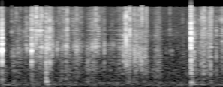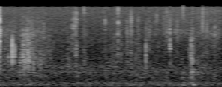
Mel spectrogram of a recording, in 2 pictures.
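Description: Flaky bread crackles as hands tear it apart.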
